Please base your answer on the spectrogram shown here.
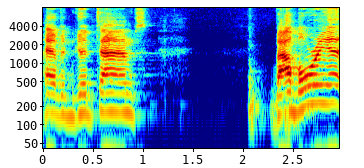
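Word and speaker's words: Balmorhea: Balmoria is said Balmoray. That's not what it looks like, man.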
